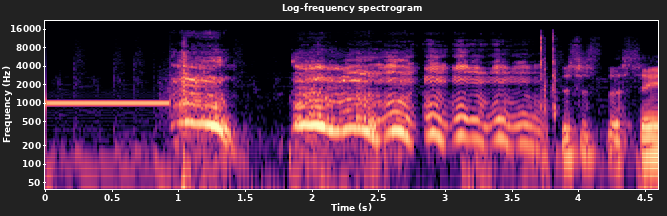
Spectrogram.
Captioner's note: beeping; groaning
